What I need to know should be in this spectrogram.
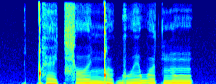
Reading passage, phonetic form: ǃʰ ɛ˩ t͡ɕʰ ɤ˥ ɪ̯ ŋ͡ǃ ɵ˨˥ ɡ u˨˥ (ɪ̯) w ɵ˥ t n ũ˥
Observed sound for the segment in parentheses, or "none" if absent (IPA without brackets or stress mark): ɪ̯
